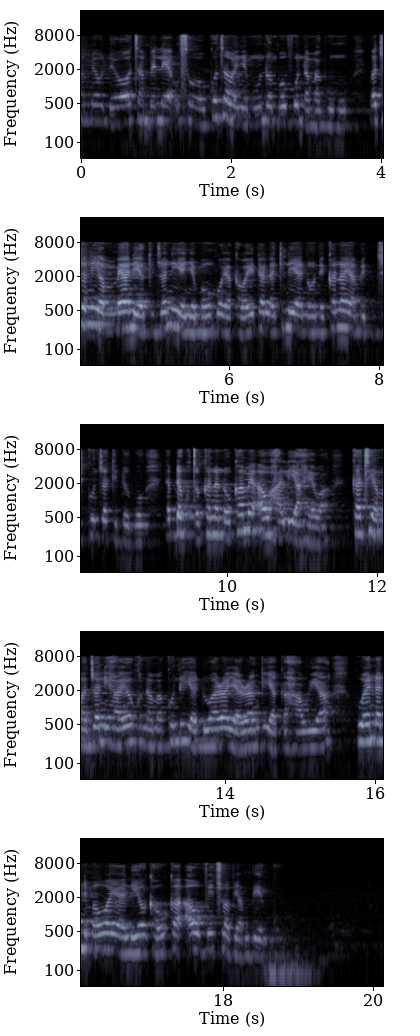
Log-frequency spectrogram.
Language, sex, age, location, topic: Swahili, male, 18-24, Nairobi, health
